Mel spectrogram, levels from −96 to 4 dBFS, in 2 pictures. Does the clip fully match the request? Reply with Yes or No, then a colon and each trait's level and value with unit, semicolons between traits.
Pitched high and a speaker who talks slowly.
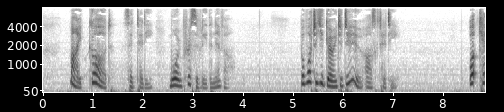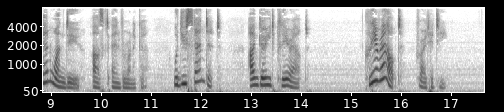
Yes: high, 225 Hz; slow, 125 wpm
